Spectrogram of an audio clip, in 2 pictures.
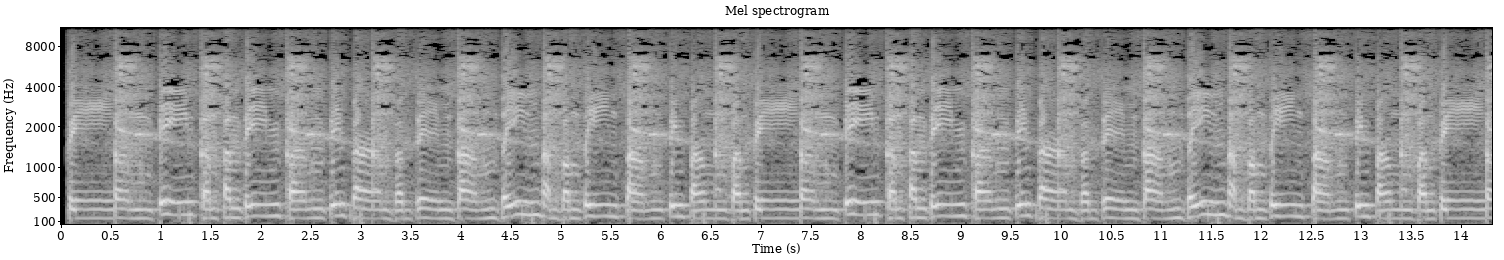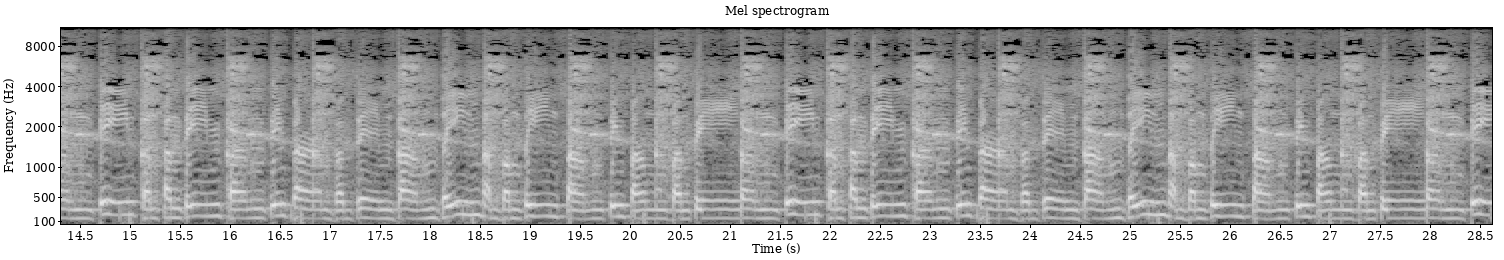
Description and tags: A playfull vignette with a "Pam pam pim" vocal and a marked beat remembering a hammer and other tools. A cartoonish wistle of a sleeping character is the cherry on the cake.
Goes well with cartoons and games, in transitions or neutral speechless scenes. The sound can also represent a group of manual workers os something like that.
Made in a samsung cell phone (S3 mini), using looper app, my voice and body noises.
